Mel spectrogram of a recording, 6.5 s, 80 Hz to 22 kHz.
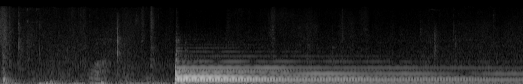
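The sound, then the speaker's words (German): A single heavy strike of the largest and heaviest bell ever housed in the Bamberg Cathedral towers, cast on site in 1311 by a Nuremberg bell founder, with a 170 kg clapper, after a quiet stretch of faint room noise, followed by a loud, deep, humming resonance that rings on and fades only slowly. “Es ist die größte und die schwerste Glocke, die die Bamberger Domtürme jemals beherbergt haben.”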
